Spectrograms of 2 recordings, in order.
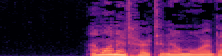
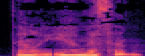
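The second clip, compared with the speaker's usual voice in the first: put-on slow, higher-pitched young girl; wistful daughter; 5 semitones higher, slower than usual. A narrator's reading. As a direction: ask mother gently, drawn out and high. Daughter timidly asks about father.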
